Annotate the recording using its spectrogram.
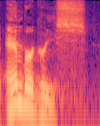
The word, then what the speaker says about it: ambergris: but this thing called ambergris. Not grease, but it's a whole word together. Ambergris, not axle grease, ambergris. And it's this extract that is really difficult to obtain.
